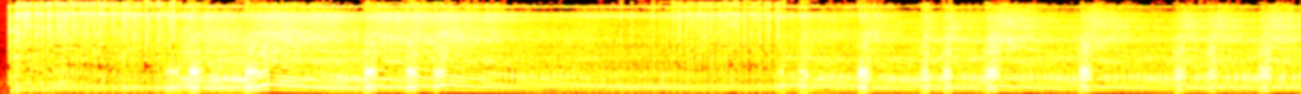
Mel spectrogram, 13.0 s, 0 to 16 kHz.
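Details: Refurbished Husqvarna 44 chainsaw on its third heat cycle after reassembly, just after the carb was leaned an eighth turn for richness: revs jump and fall away in ragged bursts with no clean idle or steady high speed. Owner suspects a lower-end vacuum leak.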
